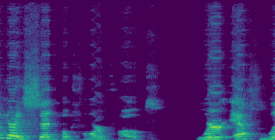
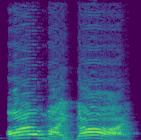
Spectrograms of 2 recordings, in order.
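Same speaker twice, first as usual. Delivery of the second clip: exasperated shout; 5 semitones higher, slower than usual. Real, not acted. Husband snaps, slow and loud.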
